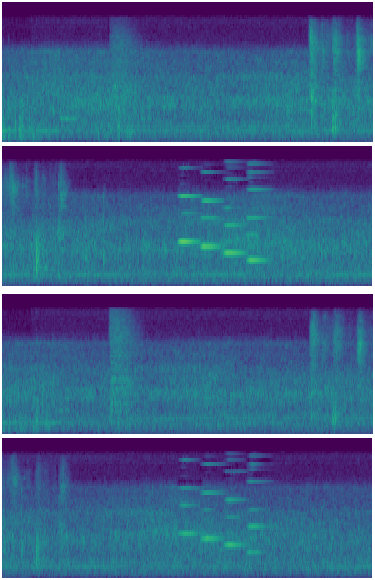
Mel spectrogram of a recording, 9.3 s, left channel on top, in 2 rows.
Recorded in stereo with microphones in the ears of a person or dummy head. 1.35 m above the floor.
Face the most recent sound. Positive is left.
turn(degrees=75)  # may be behind; listen again after turning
